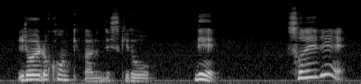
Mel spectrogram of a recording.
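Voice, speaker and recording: A somewhat breathy woman at a fairly quick pace, her pitch swinging very widely. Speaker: podcast co-host. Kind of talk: casual chat.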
